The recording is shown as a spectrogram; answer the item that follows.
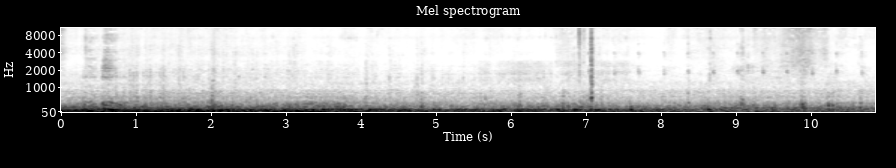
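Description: Car driving along a paved street: a steady low rumble of engine and tyre noise that eases off somewhat partway through, with a single sharp click about seven seconds in.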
